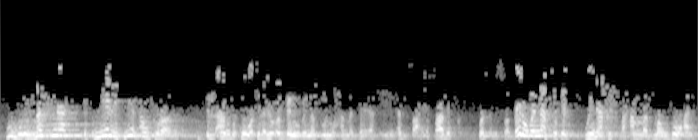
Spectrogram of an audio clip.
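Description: Egyptian male preacher for an archival radio sermon: very fast delivery, keeps posing rhetorical questions, faint hiss behind. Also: sits high. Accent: Egyptian Arabic. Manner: poses rhetorical fill-in questions to listeners. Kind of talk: sermon explaining scripture. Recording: old radio broadcast, tinny band, hall reverb, faint hiss.

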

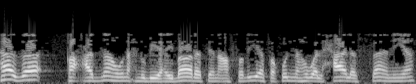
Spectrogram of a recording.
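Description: A man teaching Quran recitation rules in a televised lesson, explaining step by step and demonstrating with drawn-out recited words. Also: on the high side, steady tone, narrow, tinny audio.

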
